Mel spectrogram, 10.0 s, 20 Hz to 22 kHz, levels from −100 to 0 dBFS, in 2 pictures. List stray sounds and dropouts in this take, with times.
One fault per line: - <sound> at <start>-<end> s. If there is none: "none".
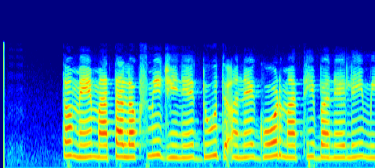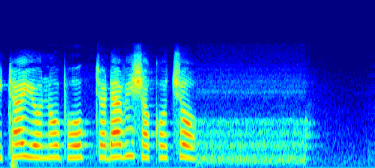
none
